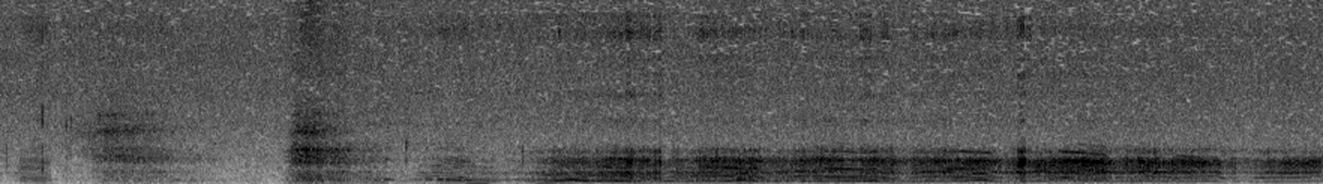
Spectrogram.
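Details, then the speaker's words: Own wheezing while lying down: noisy breathing with several wavering whistling tones layered over each other. "what you're about to hear is my wheezing this is my breathing when I lay down"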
